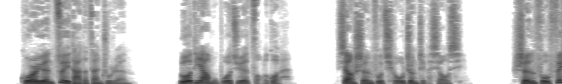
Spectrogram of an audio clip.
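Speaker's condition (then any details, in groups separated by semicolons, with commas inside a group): No condition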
